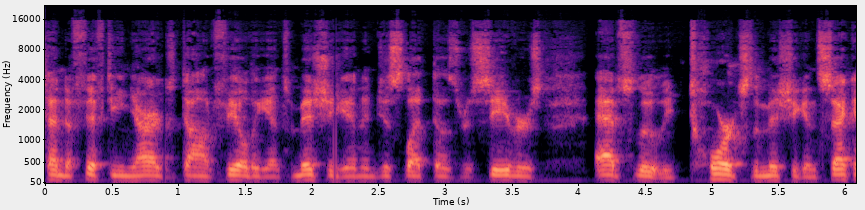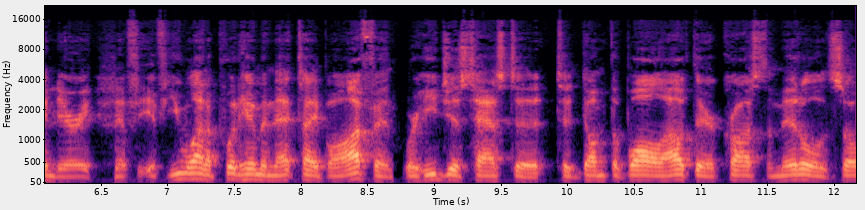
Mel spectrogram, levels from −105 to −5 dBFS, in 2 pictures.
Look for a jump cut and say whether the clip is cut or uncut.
cut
